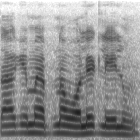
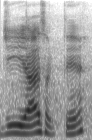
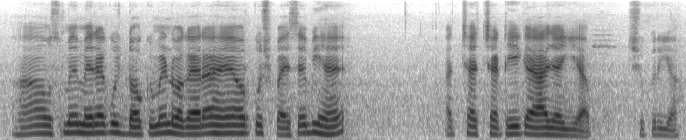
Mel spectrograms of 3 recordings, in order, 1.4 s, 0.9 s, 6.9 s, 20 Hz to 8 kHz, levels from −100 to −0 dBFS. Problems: none marked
